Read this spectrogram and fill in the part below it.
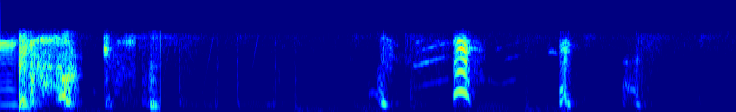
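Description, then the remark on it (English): A person coughs and clears their throat repeatedly, opening with a loud, harsh burst followed by several shorter, rasping coughs spaced out over a few seconds. “I'm just all this coughing make people think that you got Corona over there.”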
